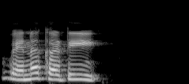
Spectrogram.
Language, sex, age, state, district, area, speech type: Telugu, female, 45-60, Andhra Pradesh, N T Rama Rao, urban, read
